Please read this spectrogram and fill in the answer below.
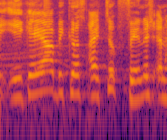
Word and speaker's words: IKEA: I say IKEA because Asian Dub Foundation song. Burning Fans? Oh. No, it's IKEA. That's the official pronunciation.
